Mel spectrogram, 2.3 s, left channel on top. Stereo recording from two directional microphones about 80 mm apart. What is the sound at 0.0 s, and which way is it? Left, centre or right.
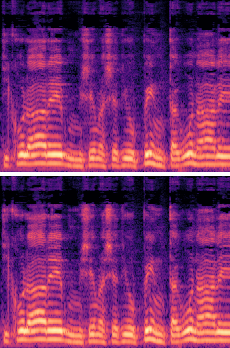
A man's voice, right.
